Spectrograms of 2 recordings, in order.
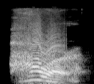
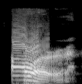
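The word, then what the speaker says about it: hour: نعرفش حاجه عن اللغه ننطقها ازاي هاور اتش او يو ار اذا لو ه ننطقها في الطبيعي هنقول ايه وور ولكن هي كلغه انجليزيه الاتش هنا لا تنطق فبن ايه اور طيب لما اجي احط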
